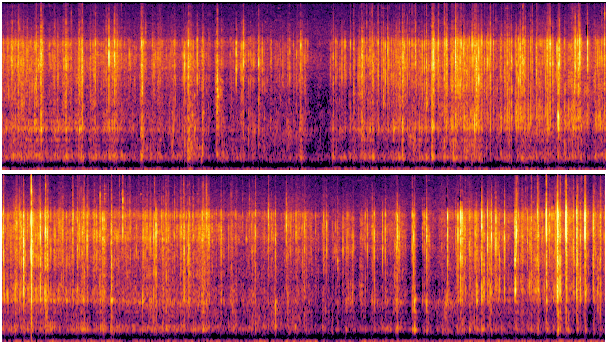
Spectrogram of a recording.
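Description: A sheet of large round faceted acrylic rhinestones on a plastic mesh backing is tapped and scratched with long dark-painted nails. The result is a steady stream of quick, bright, dry clicks and scratchy rustles with almost no low end. There is a brief lull near the four-second mark, and a few sharper taps stand out toward the end.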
